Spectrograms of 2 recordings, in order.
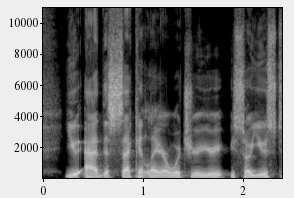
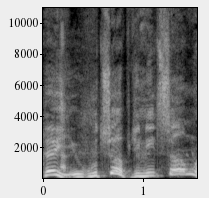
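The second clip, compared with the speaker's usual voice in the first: a hint of a guy hitting on her, pitched up; joking street pickup; 10 semitones higher than usual. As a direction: toss out a higher, joking come-on. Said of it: "every guy in the city's gonna be like".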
